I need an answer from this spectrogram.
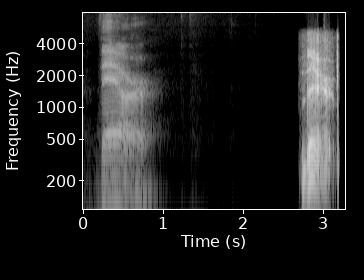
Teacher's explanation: o TH vozeado, aquele que a gente coloca a língua na ponta dos dentes, solta o ar e treme as cordas vocais. O E de ela, Eva, então, é, schwa, e o R puxado, there.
